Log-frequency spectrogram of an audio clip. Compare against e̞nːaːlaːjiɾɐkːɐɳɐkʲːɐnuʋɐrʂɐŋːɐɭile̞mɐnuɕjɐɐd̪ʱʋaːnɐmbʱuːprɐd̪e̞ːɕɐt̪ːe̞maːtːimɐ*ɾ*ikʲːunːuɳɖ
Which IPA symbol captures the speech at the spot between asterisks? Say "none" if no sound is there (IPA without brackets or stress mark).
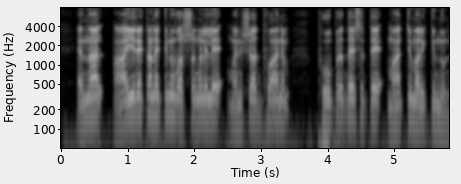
r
